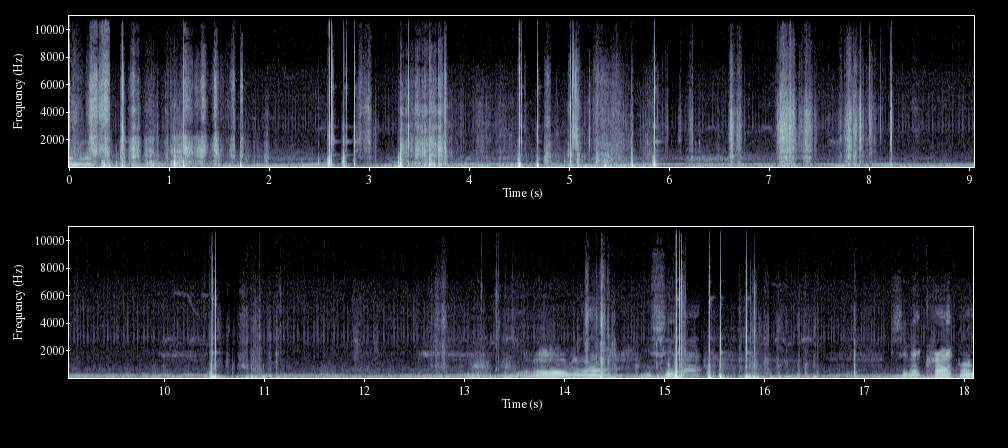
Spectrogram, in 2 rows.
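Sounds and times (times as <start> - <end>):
clicks knocks and scrapes on metal: 0.0 - 1.9
steady low hum: 0.0 - 18.0.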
